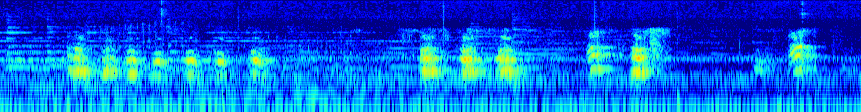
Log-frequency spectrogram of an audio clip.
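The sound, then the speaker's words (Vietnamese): German shepherd dogs barking outside: many sharp, moderately loud barks come in irregular clusters with short gaps between them. No voices are heard. “Ngoài kia, gió vẫn thổi, mấy con chó bẹc dê của ông ấy vẫn cứ cắn nhấm nha nhấm nhặng.”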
